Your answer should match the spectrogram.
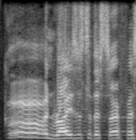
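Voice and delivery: a sudden high, loud battle cry; high loud mock war cry; mock rallying cry. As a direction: let the Celtic side roar out. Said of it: "half Scottish side of me kind of goes".

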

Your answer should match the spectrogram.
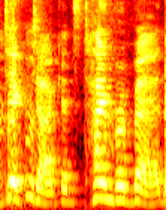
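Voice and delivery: laughing parent call, loud; calling kids to bed. Retold or imitated.

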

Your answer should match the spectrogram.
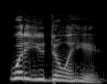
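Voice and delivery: normal talking voice

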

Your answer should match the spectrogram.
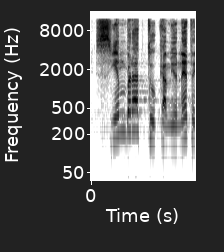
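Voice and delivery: slow, commanding divine voice; lightly voiced slow command from above; voice of God. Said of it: "el Espíritu Santo me habla y dice". (voz de Dios lenta y solemne)

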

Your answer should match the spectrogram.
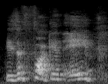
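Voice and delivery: high, loud outburst; exasperated shout. Real, not acted. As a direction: protest at the top of the voice. Player protests loudly.

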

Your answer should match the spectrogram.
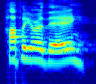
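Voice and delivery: normal talking voice

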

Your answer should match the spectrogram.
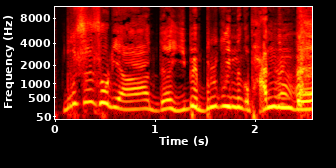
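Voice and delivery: high, loud indignant protest; hammed-up "I saw it myself"; overacted insistence. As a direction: exaggerate wildly to convince. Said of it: "그러니까 막 모발합니다".

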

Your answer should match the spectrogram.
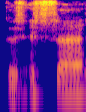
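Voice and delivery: normal talking voice

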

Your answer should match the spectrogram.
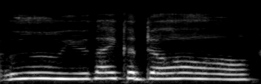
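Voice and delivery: a hint of kids' sing-song admiration; cooing kids. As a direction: mimic children fussing over a doll, slowly. Kids cooing over her hair.

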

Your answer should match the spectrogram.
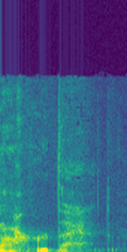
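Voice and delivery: slow, hushed whisper. Acted. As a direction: let it fall softly. Jesus answers quietly.

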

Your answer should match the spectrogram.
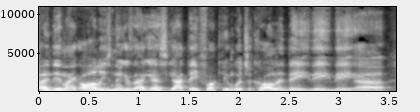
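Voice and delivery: usual speaking voice

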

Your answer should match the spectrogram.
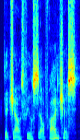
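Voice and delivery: usual speaking voice

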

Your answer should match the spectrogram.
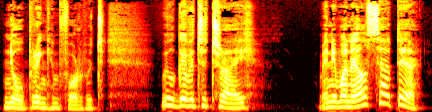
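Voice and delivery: Scottish nurse ordering the bearers; Scottish orders. Acted. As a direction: take charge in a Scottish voice. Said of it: "a Scottish voice".

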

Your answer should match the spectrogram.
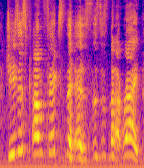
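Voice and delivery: loud, slow exasperated plea; drawn-out call on Jesus as if the TikTok guy; imitating Kevin Lawson's catchphrase. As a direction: mock-desperate appeal, laughing at the end. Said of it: "It's his".

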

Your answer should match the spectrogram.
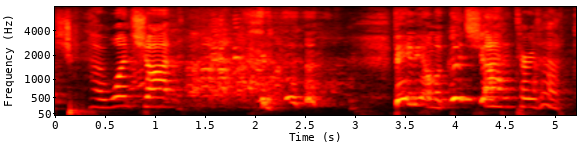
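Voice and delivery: very high, laughing brag; high, giddy boast with laughter; proud. Retold or imitated. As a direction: show off to the wife. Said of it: "And I'm like".

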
